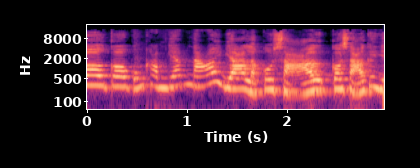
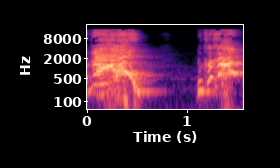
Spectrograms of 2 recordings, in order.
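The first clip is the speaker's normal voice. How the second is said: very high, sharp scolding cry; retold yelled order; 11 semitones higher, 4 dB louder, faster than usual. Woman ordering crying children out, high yelled command. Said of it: "Bà kêu".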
